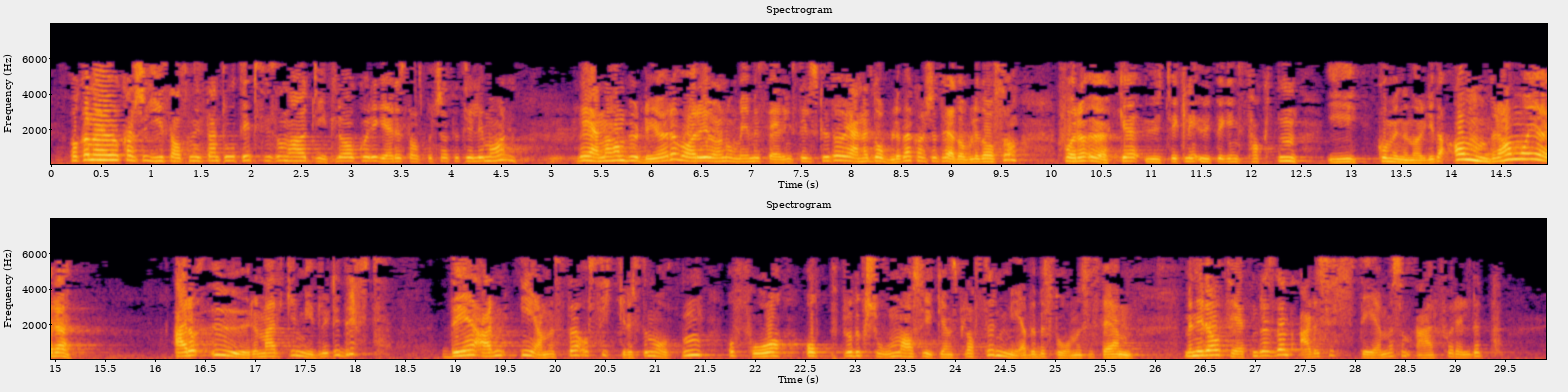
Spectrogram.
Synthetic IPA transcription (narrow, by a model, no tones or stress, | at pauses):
d̪ɑkʰɑnjæɪjʊkʰɑnʂəjiːst̪ɑːt̪smɪnɪst̪əəɳʈuːt̪ʰɪpsʋɪshɑnhɑʈʰiːd̪̚t̪ʰɪlɔkʊɾɪɡeːɾəst̪ɑːt̪sbʉd̪ʂɛt̪ːət̪ʰɪlɪmoːəɳ | d̪ɛeːnəhɑnbʉɖːəjøːɾəʋɑɾɔjøːɾənuːəmɛɪnʋɛst̪eːɾɪŋst̪ʰɪlskʉːd̪əɔjæːɳəd̪ɔbləd̪ɛkʰɑnʂət̪ʰɾeːd̪ɔbləd̪ɛɔsːɔ | fɔɾɔøːkəʉːt̪ʰʋɪklɪʉːt̪̚bʏɡlɪŋst̪ʰɑkt̪nɪkʰʊmʉːnənɔɾɡəd̪ɛʔɑnd̪ɾəhɑnmɔjøːɾə | ʔæɾɔʔøːɾəmæɾkəmɪd̪ləʈɪld̪ɾɪft̪ | d̪ɛæɖɛneːnəst̪əɔsɪkːɾəst̪əmoːt̪n̩ɔfoːɔpːpʰːɾʊd̪ʉkʂuːnn̩ɑʋsyːkəɛnspʰlɑsəɾmɛːd̪ɛbəst̪o̰ːənəsʏst̪eːm | mɛnɪɾɛɑlˠɪt̪ʰeːt̪ən̩pʰɾɛsɪd̪ɛnt̪æ̰ɖɛsʏst̪eːməsɔmæɾfɔɾɛld̪ət̪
